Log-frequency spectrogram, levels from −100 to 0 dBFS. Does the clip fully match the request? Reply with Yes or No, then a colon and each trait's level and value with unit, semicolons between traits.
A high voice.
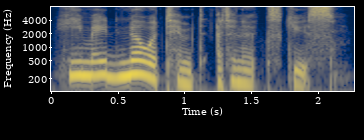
Yes: high, 205 Hz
